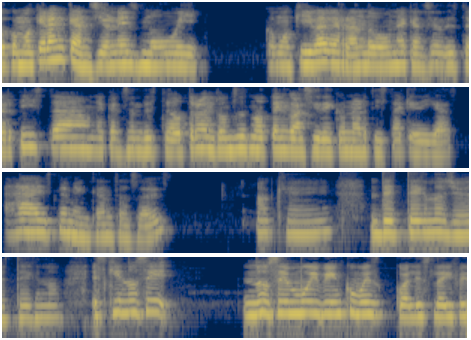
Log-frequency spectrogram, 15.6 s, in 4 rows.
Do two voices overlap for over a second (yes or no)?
no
